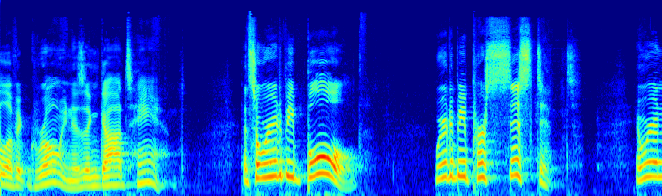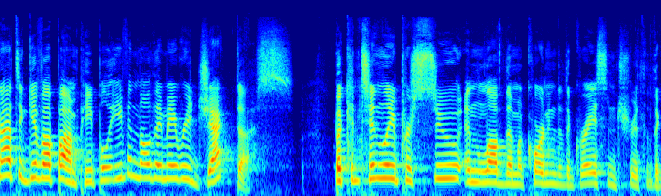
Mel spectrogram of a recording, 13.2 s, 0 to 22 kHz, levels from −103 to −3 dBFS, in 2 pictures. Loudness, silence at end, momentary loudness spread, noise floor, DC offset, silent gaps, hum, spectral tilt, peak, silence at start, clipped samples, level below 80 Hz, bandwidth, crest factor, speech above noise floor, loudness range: -31 LUFS; 0 s; 18 LU; -81 dBFS; under 0.1%; none; none; -4.5 dB/octave; -12 dBFS; 0 s; under 0.1%; -74 dBFS; 15.5 kHz; 20 dB; 50 dB; 4 LU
